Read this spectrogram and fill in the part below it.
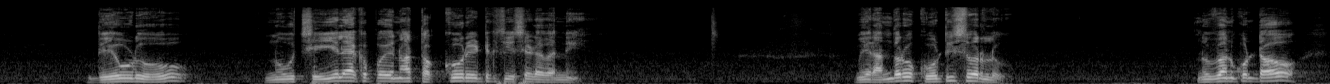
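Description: An elderly man speaks slowly and calmly into a microphone, pausing often.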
